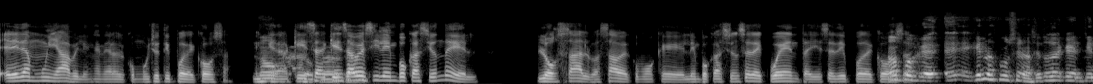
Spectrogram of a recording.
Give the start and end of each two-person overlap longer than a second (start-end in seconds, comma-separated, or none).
2.5-3.7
